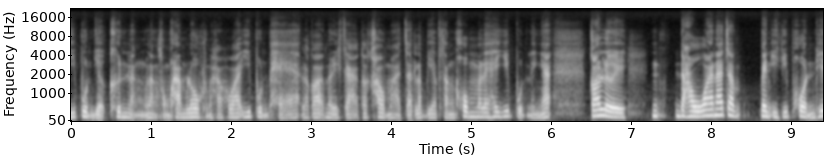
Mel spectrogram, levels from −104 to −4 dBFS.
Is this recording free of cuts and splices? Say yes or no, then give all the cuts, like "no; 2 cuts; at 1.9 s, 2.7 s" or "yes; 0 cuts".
yes; 0 cuts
